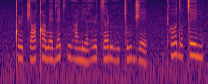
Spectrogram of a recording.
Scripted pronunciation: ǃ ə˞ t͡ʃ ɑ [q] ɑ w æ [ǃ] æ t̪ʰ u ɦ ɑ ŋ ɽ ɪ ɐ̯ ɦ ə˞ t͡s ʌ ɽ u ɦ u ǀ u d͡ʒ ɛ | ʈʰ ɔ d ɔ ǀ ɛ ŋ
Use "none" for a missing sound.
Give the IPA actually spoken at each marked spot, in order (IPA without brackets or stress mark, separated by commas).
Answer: ǃ, d̪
